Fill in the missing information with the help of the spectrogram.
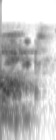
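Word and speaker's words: Åberg: And Ludwig Aberg, is how do you pronounce Aberg? I keep calling him, Oberg, Ludwig Oberg. – Aberg.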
